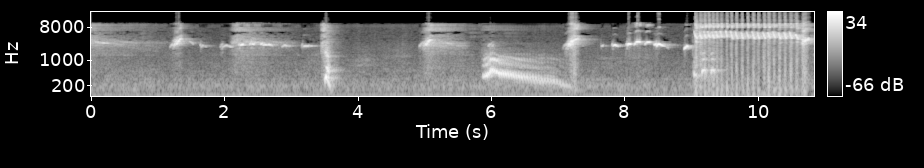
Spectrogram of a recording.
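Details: White-rumped shama song used as a lure to provoke a young bird into singing: varied clear whistles and sharp rising and falling sweeps, one lower descending slurred note, ending in a loud rapid buzzy rattle.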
